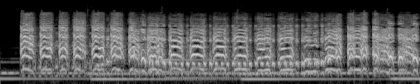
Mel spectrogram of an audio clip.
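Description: A kookaburra gives a loud, harsh, rapidly repeated cackling burst, about eight notes a second, over a low steady musical drone.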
